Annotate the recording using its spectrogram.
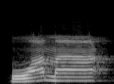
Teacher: mim we long due to alif madda, because before the alif there is fatha on the mim, so this is a reason of longing mim here.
